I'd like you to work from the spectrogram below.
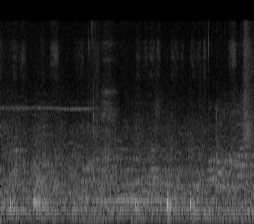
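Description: Marker or chalk writing on a board: soft scratchy strokes and a few light taps in short bursts, faint and close, with a quiet room tone behind and no voice.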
